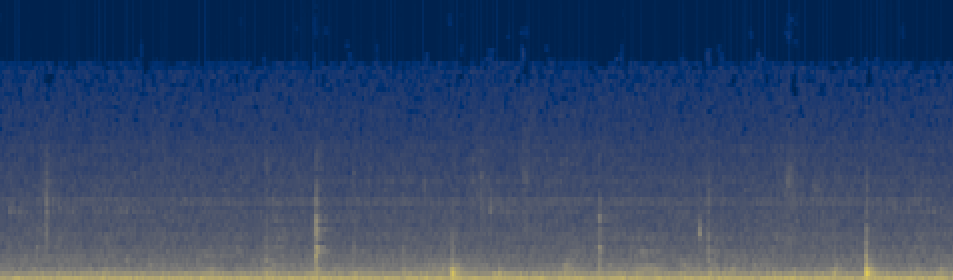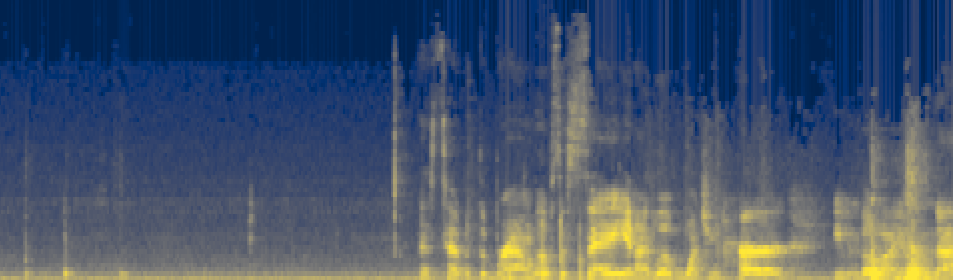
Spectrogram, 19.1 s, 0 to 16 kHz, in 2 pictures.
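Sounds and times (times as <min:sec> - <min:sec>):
spatula tapping a bowl: 0:09.7 - 0:10.9.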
